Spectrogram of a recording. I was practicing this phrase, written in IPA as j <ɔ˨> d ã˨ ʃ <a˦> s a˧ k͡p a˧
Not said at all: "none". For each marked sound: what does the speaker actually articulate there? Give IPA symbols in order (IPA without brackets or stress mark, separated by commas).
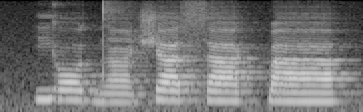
ɔ˧, a˧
